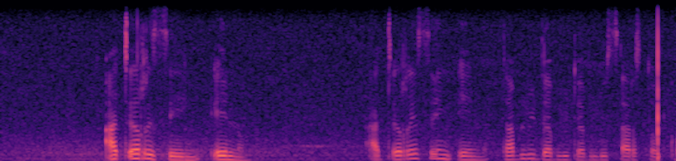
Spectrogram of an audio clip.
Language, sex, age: Tswana, female, 21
